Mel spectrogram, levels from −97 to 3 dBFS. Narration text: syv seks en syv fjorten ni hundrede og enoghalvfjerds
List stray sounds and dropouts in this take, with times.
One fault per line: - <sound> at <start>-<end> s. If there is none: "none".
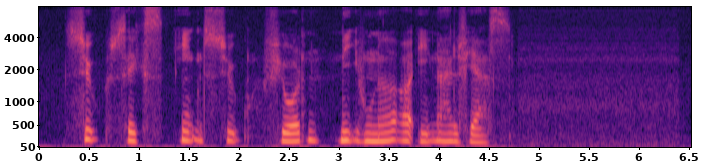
none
